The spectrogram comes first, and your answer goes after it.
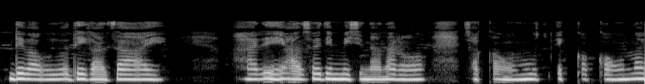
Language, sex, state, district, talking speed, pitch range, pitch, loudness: Chakma, female, Tripura, West Tripura, 140 wpm, 230-245 Hz, 235 Hz, -15 LUFS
